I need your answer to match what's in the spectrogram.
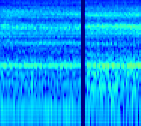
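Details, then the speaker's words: Pentair/Sta-Rite Dura-Glas pool pump: a failed shaft seal let water into the motor and ruined the bearings, giving a loud, steady high-pitched whine and hiss while running; water drips under the pump. "that's allowing water to get into the motor and it caused the bearings to go bad hence that noise that you hear"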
